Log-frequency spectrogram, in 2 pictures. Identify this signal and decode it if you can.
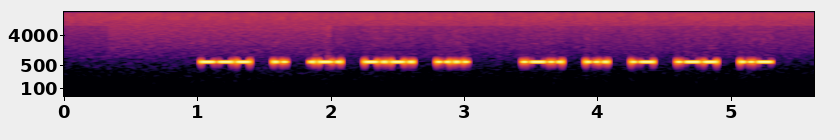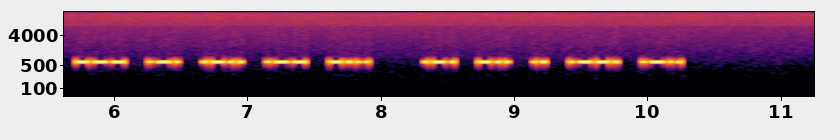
Morse code (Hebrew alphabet), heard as a keyed tone, machine-sent, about 36 wpm, spaced as for 28 wpm, 650 Hz. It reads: הירסח לשאצט הרלצב רדיפל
